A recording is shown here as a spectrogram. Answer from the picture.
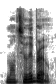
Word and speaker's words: Montelibero: my first question is do you do you say Monty libero or Monty Libro because Libro I've heard it said it's it's spelled Monte libero right how do you say it montelibro multilibro okay right because I was saying montelebro without the e but it kind of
